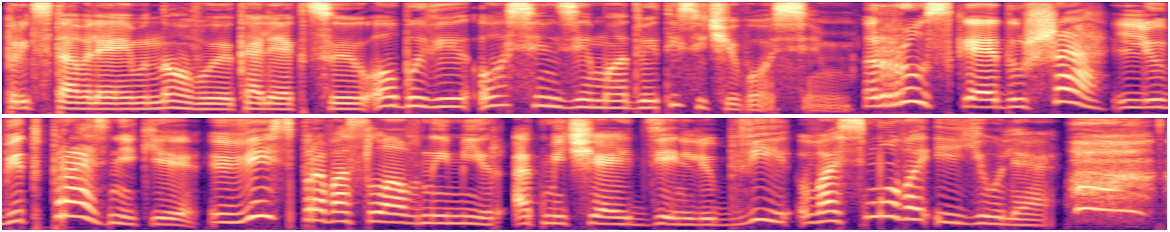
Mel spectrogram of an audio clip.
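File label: Russian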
